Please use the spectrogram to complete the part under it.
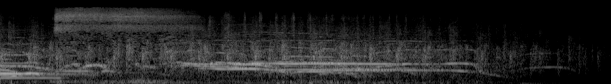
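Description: Applause and some cheering from a live storytelling show's audience greet the first storyteller, starting at full strength and then gradually fading out to near silence over the last couple of seconds.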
